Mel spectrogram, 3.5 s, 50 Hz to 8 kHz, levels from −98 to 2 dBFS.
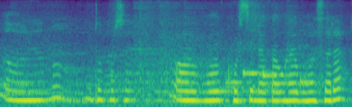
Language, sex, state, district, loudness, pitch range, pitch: Hindi, female, Bihar, West Champaran, -13 LUFS, 245-260 Hz, 250 Hz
